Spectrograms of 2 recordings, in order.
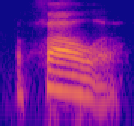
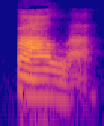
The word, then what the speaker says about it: Fallah: introduce you properly and give me the right pronunciation of your last name follow follow all right today my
